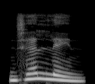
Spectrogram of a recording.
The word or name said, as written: ಜಾಲಿನಿ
